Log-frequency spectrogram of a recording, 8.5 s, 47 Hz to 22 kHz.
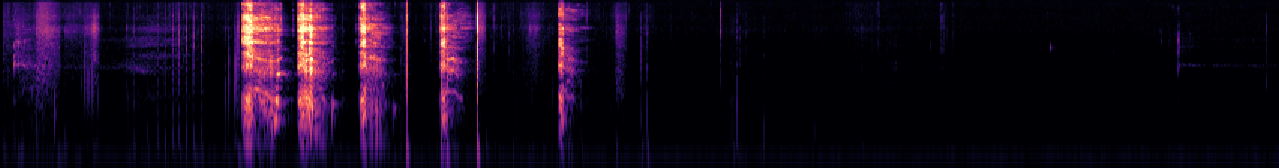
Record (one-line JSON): {"cough_length": "8.5 s", "cough_amplitude": 7360, "cough_signal_mean_std_ratio": 0.26, "survey_phase": "beta (2021-08-13 to 2022-03-07)", "age": "45-64", "gender": "Female", "wearing_mask": "No", "symptom_cough_any": true, "symptom_runny_or_blocked_nose": true, "symptom_shortness_of_breath": true, "symptom_abdominal_pain": true, "symptom_fatigue": true, "symptom_fever_high_temperature": true, "symptom_change_to_sense_of_smell_or_taste": true, "symptom_loss_of_taste": true, "symptom_onset": "2 days", "smoker_status": "Ex-smoker", "respiratory_condition_asthma": false, "respiratory_condition_other": false, "recruitment_source": "Test and Trace", "submission_delay": "2 days", "covid_test_method": "RT-qPCR", "covid_ct_value": 20.6, "covid_ct_gene": "ORF1ab gene"}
